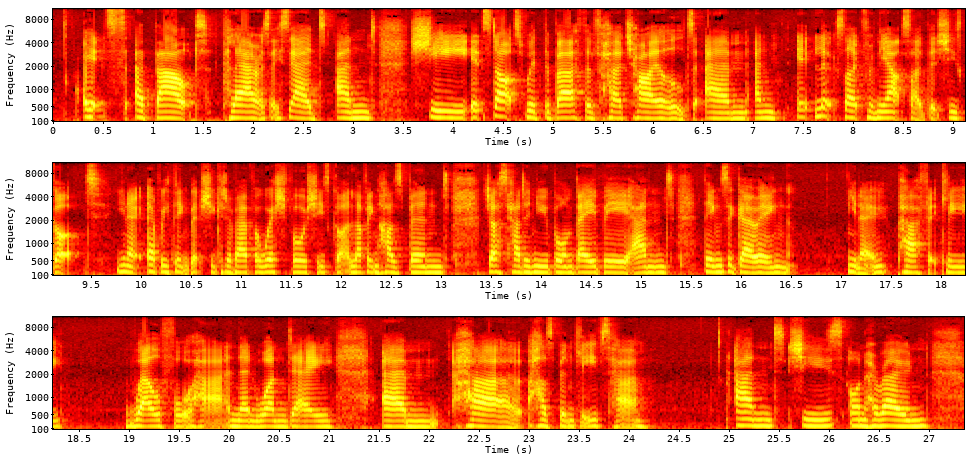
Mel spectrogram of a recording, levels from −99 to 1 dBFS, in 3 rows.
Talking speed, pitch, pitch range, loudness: 155 wpm, 175 Hz, 165-180 Hz, -19 LUFS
